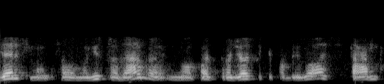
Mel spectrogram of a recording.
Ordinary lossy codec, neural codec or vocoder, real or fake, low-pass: MP3, 24 kbps; none; real; 3.6 kHz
